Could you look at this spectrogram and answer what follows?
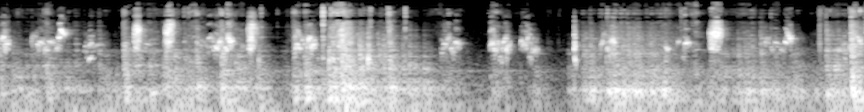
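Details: A noisy, angrily shouting budgerigar gives a jumble of shrill squeaks and raspy chirps in quick, irregular succession, broken by one short pause midway.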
